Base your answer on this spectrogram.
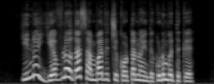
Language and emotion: Tamil, angry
